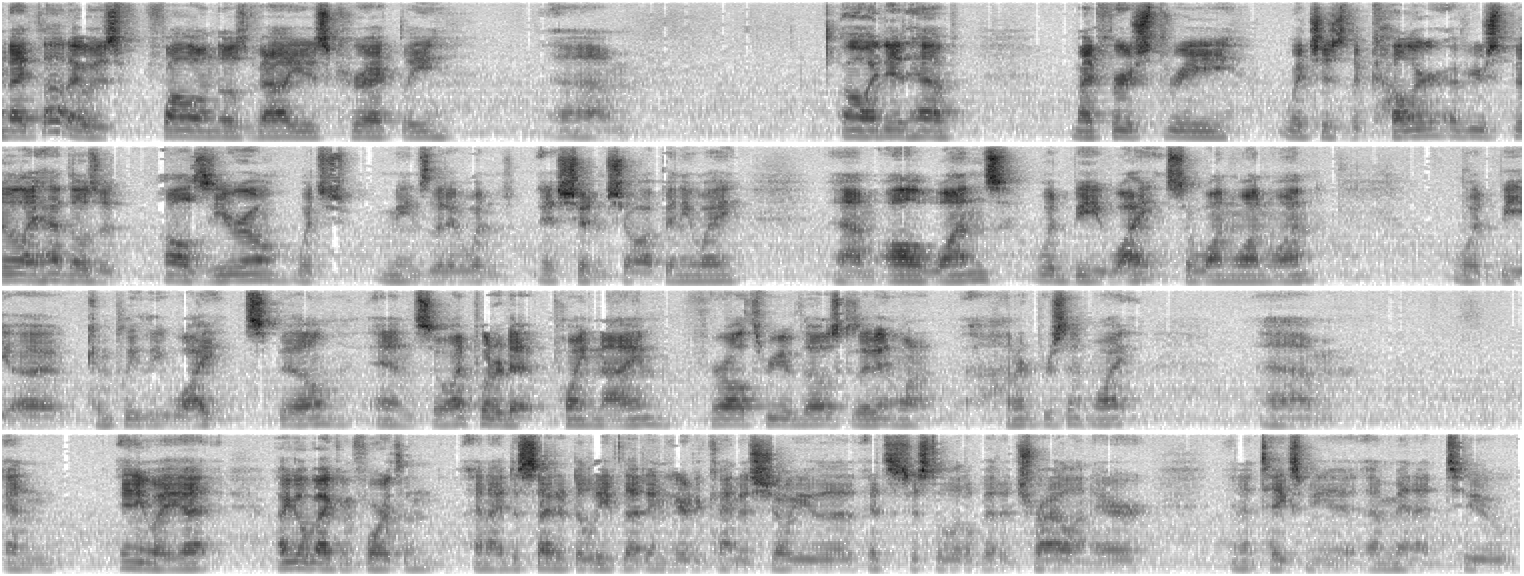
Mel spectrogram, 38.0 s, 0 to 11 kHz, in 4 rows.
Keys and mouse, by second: 8.6 ctrl+s, 26.3-28.2 drag, 30.6 ctrl+s, 32.3-33.9 middle drag, 33.9-36.9 drag.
